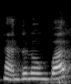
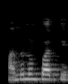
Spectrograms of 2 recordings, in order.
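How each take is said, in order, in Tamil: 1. முதல் உயிரெழுத்து முன் 'ae' ஒலி. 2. முதல் உயிரெழுத்து திறந்த 'ah' ஒலி. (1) "நாக்கு வெளியே வரணும்" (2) "சிலவங்க ஹந்துனும்பத்னு சொல்றாங்க இல்லையா ஹந்துனும்பத் இல்ல"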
